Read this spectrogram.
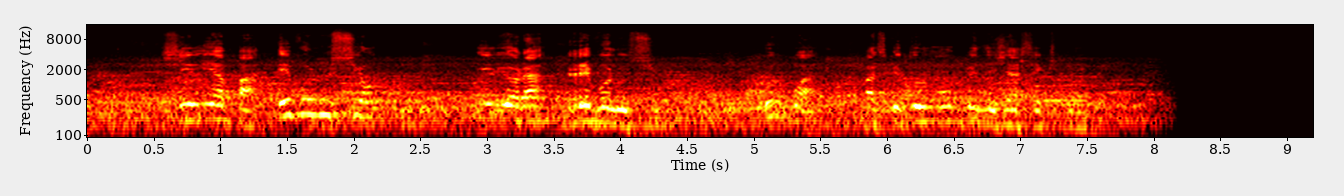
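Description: An older man speaks calmly and steadily into a close microphone.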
